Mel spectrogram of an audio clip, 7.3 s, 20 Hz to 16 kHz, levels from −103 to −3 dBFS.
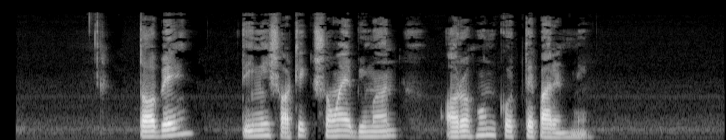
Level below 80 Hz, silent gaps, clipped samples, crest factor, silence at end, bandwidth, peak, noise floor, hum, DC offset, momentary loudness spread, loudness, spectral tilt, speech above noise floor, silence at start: -70 dBFS; none; under 0.1%; 22 dB; 1.4 s; 11.5 kHz; -2 dBFS; -65 dBFS; none; under 0.1%; 16 LU; -22 LUFS; -6 dB/octave; 43 dB; 1.4 s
